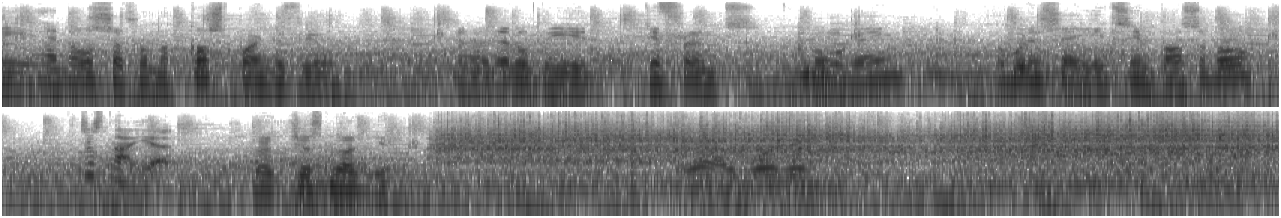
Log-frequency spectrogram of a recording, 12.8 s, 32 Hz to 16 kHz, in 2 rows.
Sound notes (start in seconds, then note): 8.5 rattling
